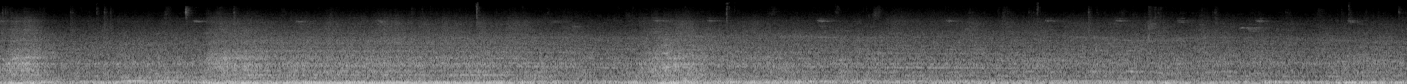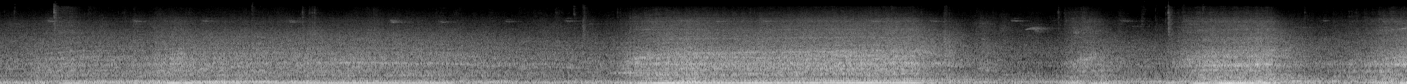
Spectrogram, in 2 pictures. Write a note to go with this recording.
Sound of the center of Amasia, during a 20 minutes lunch break. Bird singing, old cars passing, some people at work.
